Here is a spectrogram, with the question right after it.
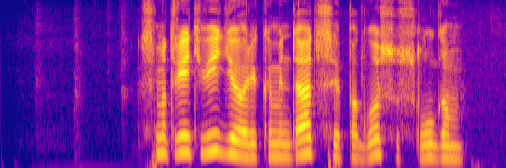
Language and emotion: Russian, neutral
